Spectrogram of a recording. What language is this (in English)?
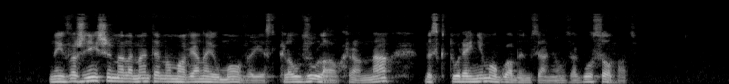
Polish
